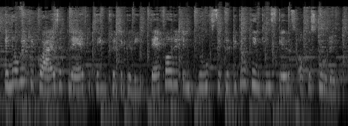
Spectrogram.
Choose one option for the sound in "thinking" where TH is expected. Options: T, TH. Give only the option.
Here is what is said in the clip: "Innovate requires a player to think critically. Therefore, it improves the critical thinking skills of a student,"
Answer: T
